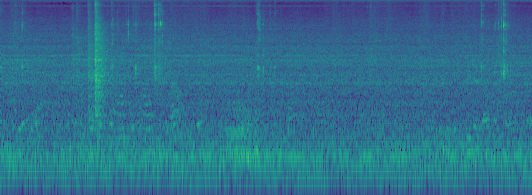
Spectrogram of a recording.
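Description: Busy shop room tone: a steady low hum with background voices that cannot be made out. There is a sharp clink just before two seconds in and a fainter one about a second later.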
